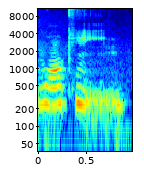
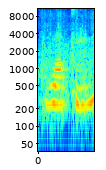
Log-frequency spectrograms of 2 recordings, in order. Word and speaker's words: Joaquin: i'm so glad that here it's pronounced joaquin well i completely blew that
